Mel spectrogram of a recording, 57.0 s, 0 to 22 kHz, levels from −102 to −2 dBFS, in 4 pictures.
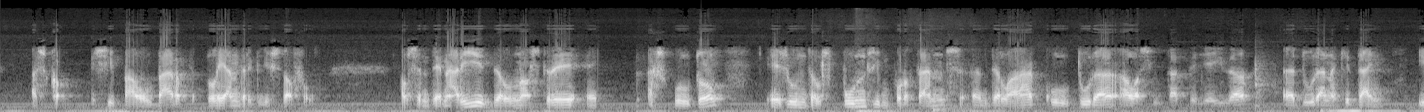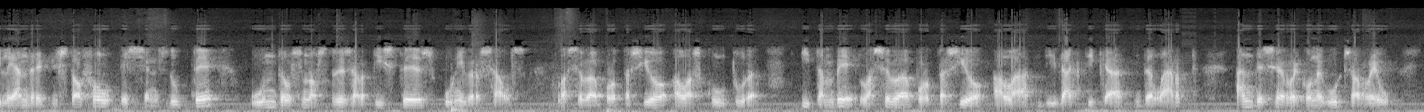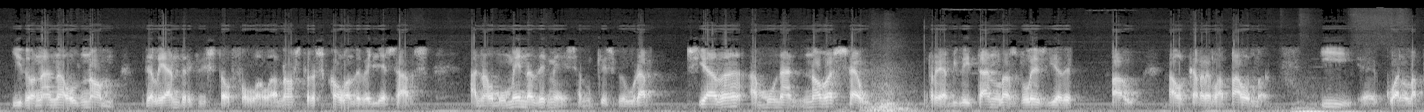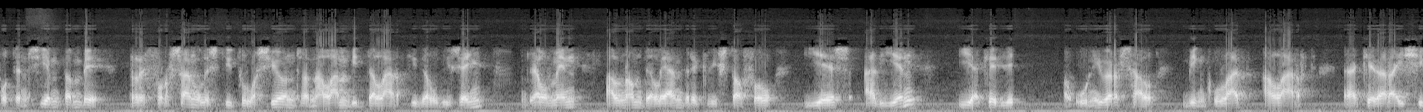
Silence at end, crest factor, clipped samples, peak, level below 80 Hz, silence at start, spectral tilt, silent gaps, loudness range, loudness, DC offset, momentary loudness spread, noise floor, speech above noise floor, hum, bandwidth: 0 s; 16 dB; under 0.1%; 0 dBFS; -36 dBFS; 0 s; -5.5 dB/octave; none; 2 LU; -16 LUFS; 0.3%; 9 LU; -37 dBFS; 21 dB; none; 11.5 kHz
